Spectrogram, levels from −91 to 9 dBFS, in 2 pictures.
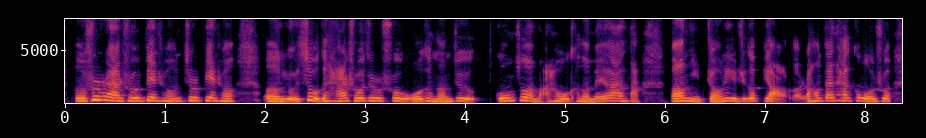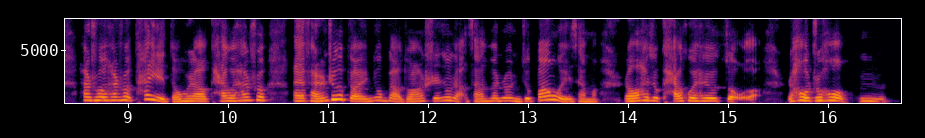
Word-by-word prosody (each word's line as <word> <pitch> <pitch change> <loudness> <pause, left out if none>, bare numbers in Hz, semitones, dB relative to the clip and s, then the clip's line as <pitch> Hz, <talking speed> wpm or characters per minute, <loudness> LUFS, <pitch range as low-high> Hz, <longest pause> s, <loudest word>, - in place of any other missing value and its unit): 能 235 - +3
说 345 +8 +4
出 335 - 0
来 280 -4 +2
的 250 - -2
时 270 - -4
候 260 - +2
变 275 +2 0
成 235 -2 -3
就 280 +3 -3
是 270 - -3
变 270 -1 -1
成 230 -1 -2 0.3
呃， 225 -2 +3
有 215 - +6
一 - - +3
次 335 - 0
我 - - +7
跟 225 - +1
他 235 +1 -3
说 250 -1 +2
就 260 0 -2
是 250 - +1
说 250 0 0
我 205 -2 +3
可 240 - -3
能 200 0 0
就 250 - -1
有 420 0 +1 0.2
工 245 +4 +1
作 285 -3 0
嘛， 185 - -6
然 205 - -8
后 225 - 0
我 205 - +1
可 225 - -9
能 210 -2 -1
没 195 +3 -1
办 245 -2 -3
法 225 - -10 0.3
帮 235 +1 +2
你 205 -4 0
整 195 +2 -1
理 235 -2 +1
这 225 - -3
个 240 +1 +1
表 240 -1 0
儿 - - -5
了， - - -10
然 215 +2 -2
后 245 - -1
但 275 +1 -3
是 275 - -9
他 275 - -2
跟 265 0 -6
我 215 - +3
说， 235 0 -2 0.2
他 305 - -1
说 300 0 +2
他 305 0 -1
说 320 - +2
他 395 +5 -1
也 360 - +4
等 200 +2 -2
会 225 - +1
儿 - - +1
要 225 -1 +2
开 240 +3 -4
会。 250 - +1
他 290 +3 -2
说： 315 -1 0 0.2
“哎 250 - -1
呀， - - +1
反 240 -3 0
正 245 - +1
这 375 - +6
个 390 - +6
表 240 -11 +1
儿 225 - +1
也 - - -2
用 285 +1 -4
不 255 - -4
了 225 - 0
多 210 +2 -2
长 225 +4 -3
时 - - -13
间， 245 - -1
就 290 - -1
2-3 215 -3 -4
分 240 0 -3
钟， 260 -1 -1
你 205 - -3
就 230 - +2
帮 315 +9 +2
我 - - +3
一 - - +1
下 200 0 -6
嘛。” 185 0 -4 0.3
然 230 0 +3
后 250 - +4
他 290 - +1
就 265 -2 0
开 230 -1 -2
会， 260 -1 +3
他 245 - -4
就 250 0 +5
走 245 - +2
了。 - - -6 0.2
然 230 - -3
后 285 -3 +7
之 280 +2 +3
后 285 -4 +2
嗯， 225 -3 -4
245 Hz, 400 characters per minute, -22 LUFS, 225-270 Hz, 0.3 s, 我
